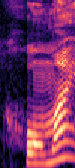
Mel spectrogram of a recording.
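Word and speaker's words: Joma: Вот, э, зачитываю новые комментарии, подписали договор с Джамой, а форму не привозят Хоума. Э, я просто почитала, это испанская фирма, поэтому произносится как, читается как Хома или Хома.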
